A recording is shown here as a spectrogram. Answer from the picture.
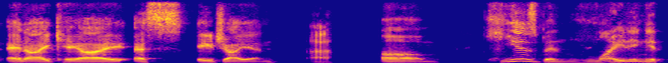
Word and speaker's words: Nikishin: No, Nikitschkin, Nikishin.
